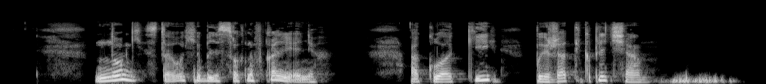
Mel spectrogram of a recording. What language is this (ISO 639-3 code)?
rus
